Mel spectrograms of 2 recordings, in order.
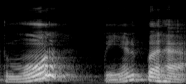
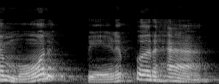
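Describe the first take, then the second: First: Said in the usual way. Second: Slow, word-by-word dictation. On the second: Shown as a demonstration. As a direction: dictate each word slowly for the class. (धीमे-धीमे बोलकर लिखवाना) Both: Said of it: "तो लिखेंगे".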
